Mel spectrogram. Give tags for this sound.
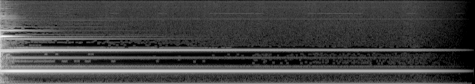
demung; gamelan; pelog

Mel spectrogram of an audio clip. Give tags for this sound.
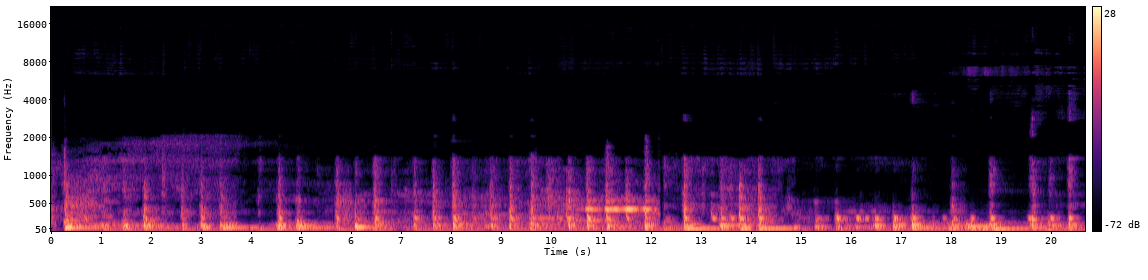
FragmentedJazzTune; Splitter; Stems

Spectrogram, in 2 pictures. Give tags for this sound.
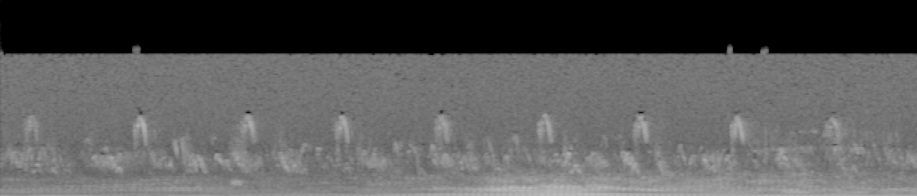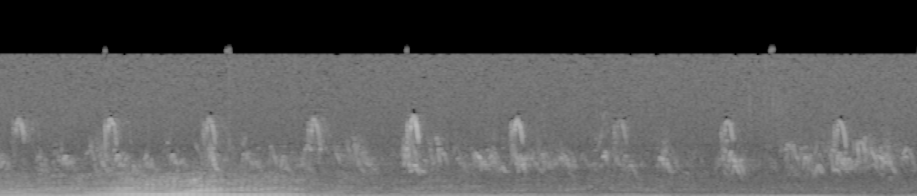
south-spain; airplane; birds; nature; field-recording; marshes

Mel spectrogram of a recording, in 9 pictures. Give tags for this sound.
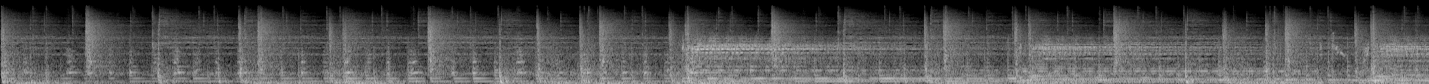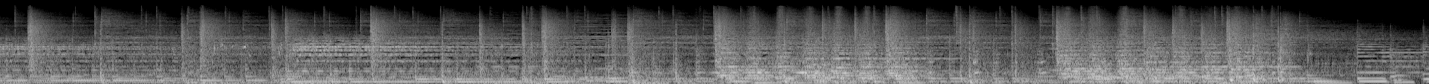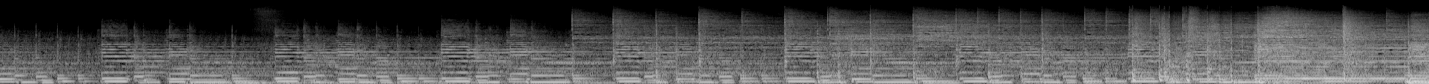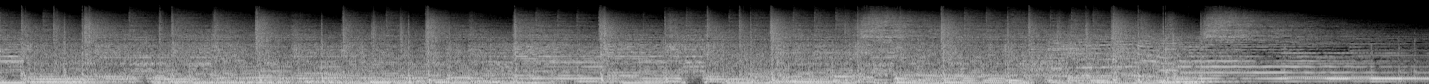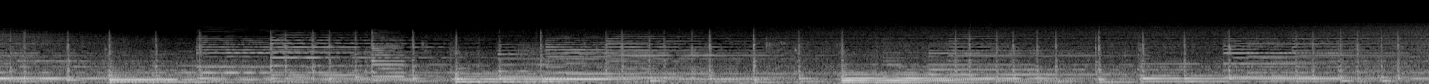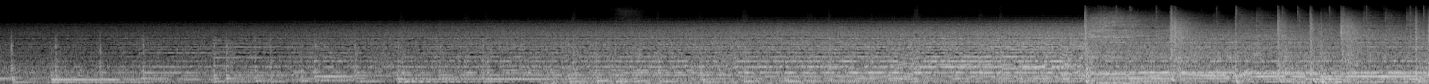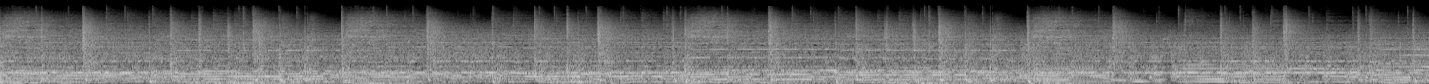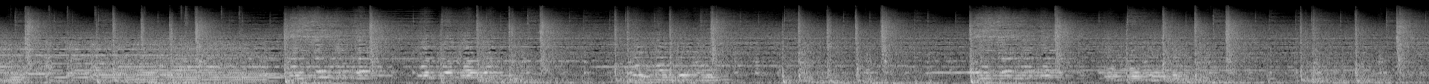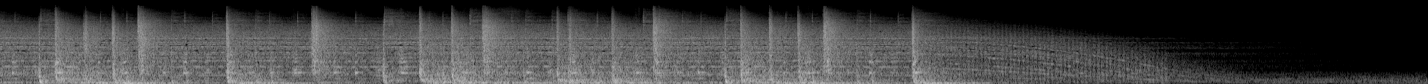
dark; drums; epic; garbage; guitar; music; percussion; steampunk; stroh-violin

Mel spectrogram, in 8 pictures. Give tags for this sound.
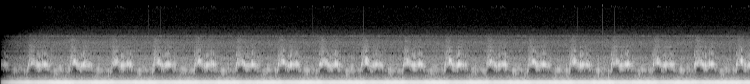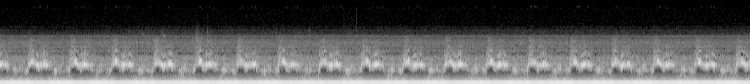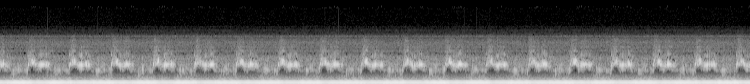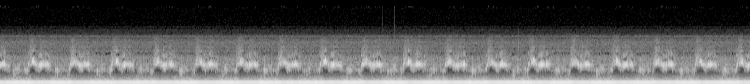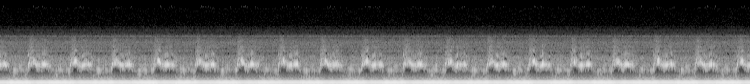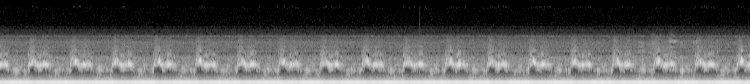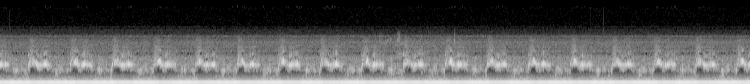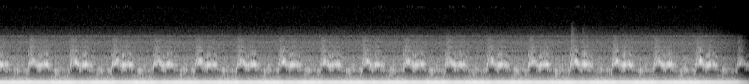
Contact; Cryogenic; Industrial; Machinery

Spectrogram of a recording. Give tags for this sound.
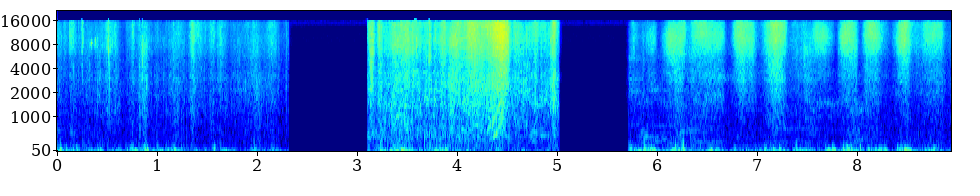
fabric; trousers

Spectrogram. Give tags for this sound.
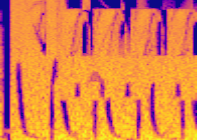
additive; noise; synth; synthesis; synthetic; weird

